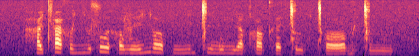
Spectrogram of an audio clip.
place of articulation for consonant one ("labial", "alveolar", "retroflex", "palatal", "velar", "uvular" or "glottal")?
glottal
